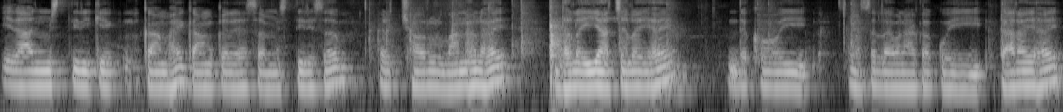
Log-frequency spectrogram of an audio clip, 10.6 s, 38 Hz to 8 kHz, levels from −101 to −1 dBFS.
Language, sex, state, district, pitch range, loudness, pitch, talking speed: Maithili, male, Bihar, Samastipur, 125-140 Hz, -34 LUFS, 130 Hz, 145 wpm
